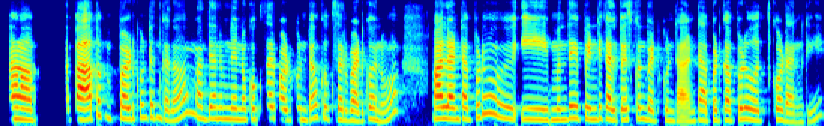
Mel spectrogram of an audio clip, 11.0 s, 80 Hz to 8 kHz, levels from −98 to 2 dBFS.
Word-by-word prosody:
ఆ! 260 - +7 0.8
పాపం 255 +7 +9 0.2
పడుకుంటుంది 285 +2 -1
కదా! 225 +2 -4 0.2
మధ్యాహ్నం 265 -1 -4
నేను 245 -1 -4
ఒక్కొక్కసారి 250 +3 -5
పడుకుంటా, 245 0 -4
ఒక్కొక్కసారి 260 -4 -6
పడుకోను. 215 0 -2 0.7
అలాంటప్పుడు 260 +5 +3 0.6
ఈ - - -2 0.4
ముందే 245 +4 -1 0.2
పిండి 255 +1 -2
కలిపేసుకొని 240 +2 -1
పెట్టుకుంటా. 220 - -5
అంటే 105 - -9
అప్పటికప్పుడు 230 +2 -2
ఒత్తుకోవడానికి. 200 -4 -7
250 Hz, 105 wpm, -22 LUFS, 230-265 Hz, 0.8 s, పాపం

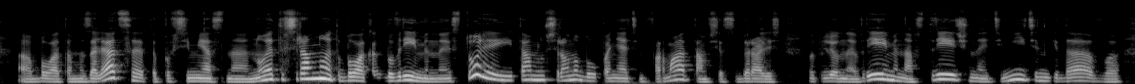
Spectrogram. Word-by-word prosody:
а, - - -5
была, 130 0 -3
там, 130 +1 -5
изоляция 185 - +1
эта 135 -3 -9
повсеместная. 140 -1 -3
Но 145 +10 +1
это 235 0 0
всё 230 +3 +1
равно, 265 +1 +9
это 235 -7 +1
была, 175 -1 +2
как 155 +1 -13
бы, 165 - -1
временная 145 -8 +1
история, 255 - +2
и - - -3
там, 210 +2 0
ну, 205 - +1
всё 210 -3 -5
равно 205 +3 -1
был 165 -4 -4
понятен 145 -3 -6
формат, 200 - -3
там 125 0 -4
все 125 +1 -11
собирались 125 -1 -5 0.2
в 140 - -11
определённое 140 -2 -4
время 215 - +4
на 145 -7 -3
встречи, 220 - +1
на 140 -3 -4
эти 135 +3 -11
митинги, 180 -6 -1
да, 155 +2 -3
в 130 -1 -8
150 Hz, 195 wpm, -23 LUFS, 135-210 Hz, 0.2 s, равно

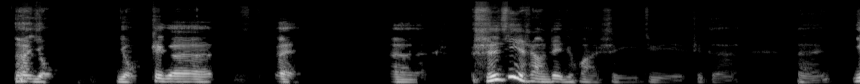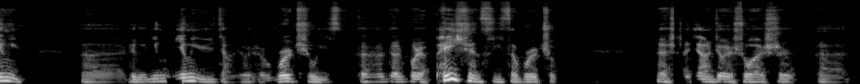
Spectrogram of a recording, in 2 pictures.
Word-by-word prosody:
呃， - - +5
有， 475 0 -1 0.6
有。 - - -2
这 145 - +2
个 125 -2 +1 0.6
对， - - +1 1.0
呃， 115 -1 -7 0.7
实 200 +6 +7
际 270 - +9
上 140 -5 -3
这 135 +2 +2
句 115 - -9
话 110 -2 -13
是 100 +2 -20
一 100 +1 -31
句 100 -5 -24
这 105 - -26
个， - - -29 0.8
呃， 95 -3 -18 0.3
英 165 +3 +3
语。 125 -7 -7 0.6
呃， 100 -2 -15
这 120 - -5
个 110 - -6
英 135 +5 -7
英 155 +2 +2
语 120 -9 -3
讲 105 -3 -14
就 110 0 -14
是： 100 - -19 0.2
“virtue 130 -4 +1
is”， 110 - -8 0.2
呃， 120 0 -8
呃， 125 - -2
不 130 +2 -4
是 130 - +1
“Patience 195 - +6
is 115 - -6
a 110 - -2
virtue”。 115 +1 -6 1.0
呃， - - -5
实 - - -7 0.2
际 - - -7
上 120 -1 -3
就 130 0 -1
是 120 - -4
说 115 +2 -4
是， 105 -1 -6 0.2
呃， 100 -1 -16
115 Hz, 235 characters per minute, -22 LUFS, 105-135 Hz, 1.0 s, 际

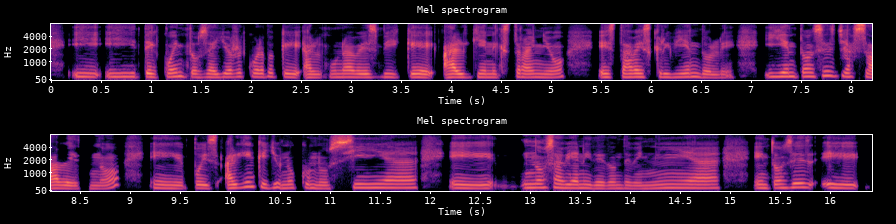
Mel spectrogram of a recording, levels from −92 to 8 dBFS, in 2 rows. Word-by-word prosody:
Y 190 -1 -5
y 195 +1 -4
te 180 0 +1
cuento, 190 +1 -3
o - - -7
sea, 170 0 +2
yo 180 +2 -3
recuerdo 190 0 -5
que 180 -1 -2
alguna 170 +2 -3
vez 170 +1 +2
vi 180 -2 -7
que 175 -1 +1
alguien 170 0 +2
extraño 170 0 -1 0.3
estaba 180 +1 +3
escribiéndole. 175 -3 -1 0.3
Y 200 +1 -1
entonces, 210 +3 +3
ya 200 -3 0
sabes, 165 -4 +7
¿no? 155 - -6 0.3
Eh, 170 -4 -4
pues, 170 -3 +2
alguien 200 +8 0
que 200 -5 -2
yo 205 +4 -5
no 185 +1 -6
conocía, 195 +2 +5 0.3
eh, 170 -2 -1 0.3
no 195 +1 -3
sabía 185 -3 +4
ni 185 -1 -5
de 165 -1 -5
dónde 165 0 -8
venía. 180 +4 -4 0.3
Entonces, 190 +4 -1
eh, 185 -3 -1
180 Hz, 140 wpm, -23 LUFS, 170-195 Hz, 0.3 s, sabes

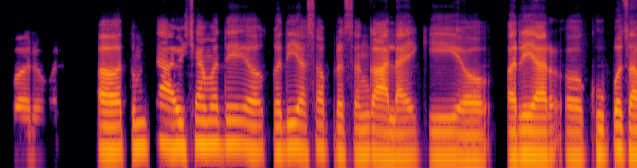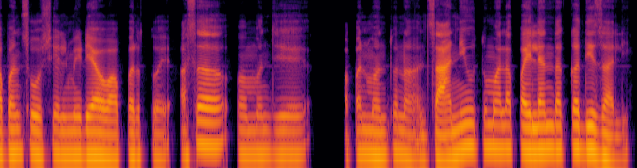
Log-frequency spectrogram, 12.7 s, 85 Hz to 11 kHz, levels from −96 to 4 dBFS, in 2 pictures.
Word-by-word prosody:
बरोबर. 120 -1 -6 0.4
अ, 145 0 +6
तुमच्या 160 +3 -1
आयुष्यामध्ये 165 +2 +1
अ, 145 -1 +2
कधी 150 +2 0
असा 145 +1 -1
प्रसंग 135 -1 -3
आलाय 120 -1 +3
की 120 -1 -5 0.2
अ, 110 -1 +1 0.4
"अरे 130 +1 +4
यार 125 0 +5
अ, 125 -1 0
खूपच 135 +1 0
आपण 130 +1 +2
सोशल 125 0 -2
मीडिया 125 0 +2
वापरतोय?" 115 +1 -3
असं 160 +4 +1 0.2
म्हणजे 130 0 -5 0.4
आपण 130 +1 -6
म्हणतो 125 +1 -2
ना 120 -3 -4 0.2
जाणीव 125 +7 +3
तुम्हाला 150 -1 -1
पहिल्यांदा 140 +1 +3
कधी 145 -1 +2
झाली? 110 -2 -3
130 Hz, 135 wpm, -23 LUFS, 125-145 Hz, 0.4 s, अ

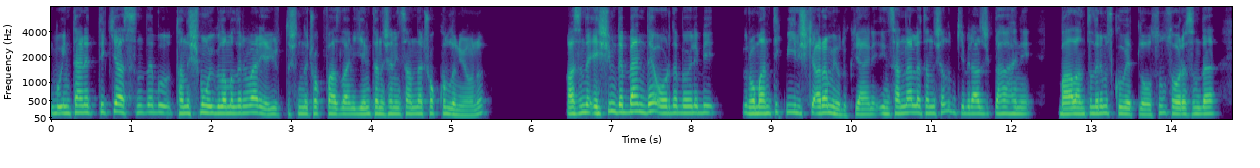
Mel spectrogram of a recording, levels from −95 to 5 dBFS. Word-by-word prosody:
bu 170 0 +1
internetteki 195 +3 0
aslında 190 0 -1
bu 175 -3 -2
tanışma 175 +2 +1
uygulamaları 175 0 +2
var 190 -1 +4
ya, 155 -4 -1
yurt 150 0 -6
dışında 160 +3 -3
çok 165 +1 -5
fazla, 155 -2 +1
hani, 150 0 -2
yeni 155 +1 0
tanışan 160 0 0
insanlar 160 +1 -1
çok 165 0 -5
kullanıyor 135 -7 -2
onu. 170 +6 -7 1.0
Aslında 175 +5 +3
eşim 180 +5 +1
de 195 0 +3
ben 210 -2 +4
de 215 +2 +4
orada, 180 -1 +1
böyle, 180 0 +1
bir 185 -1 -4 0.4
romantik 170 +3 +1
bir 200 - -4
ilişki 175 -2 -1
aramıyorduk, 160 -9 +2
yani, 145 -1 -1
insanlarla 170 +3 0
tanışalım 185 +4 -4
ki 170 -1 -6
birazcık 165 -1 -1
daha, 165 -1 -1
hani, 160 0 -4 0.3
bağlantılarımız 160 +3 +2
kuvvetli 150 -3 -1
olsun, 140 +7 -3
sonrasında 160 0 0
170 Hz, 170 wpm, -23 LUFS, 160-185 Hz, 1.0 s, var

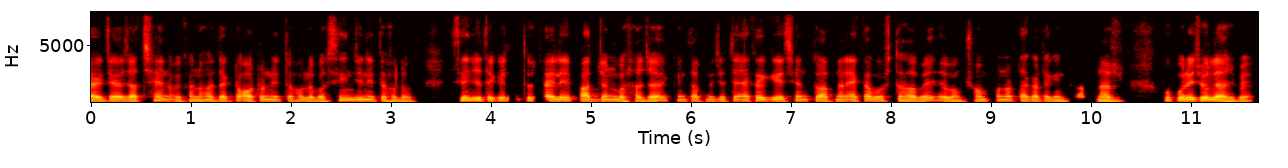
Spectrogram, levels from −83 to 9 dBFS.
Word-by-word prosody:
আরেক 120 -1 +4
জায়গায় 125 -1 +4
যাচ্ছেন 140 +6 0
ওইখানে 120 +1 -2
হয়তো 125 -1 -1
একটা 120 +1 -2
অটো 125 +2 +1
নিতে 125 0 -3
হলো 125 -2 -1
বা 120 - +2
সিএনজি 140 -1 0
নিতে 120 -2 -1
হল। 120 -1 -3 0.5
সিএনজিতে 150 -1 +2
কিন্তু 140 0 -3
চাইলেই 130 +2 +3
৫ 130 -1 +4
জন 130 - +2
বসা 115 0 -1
যায় 125 +4 +4
কিন্তু 125 -1 -7
আপনি 125 +1 -8
যেহেতু 125 -1 -4
একা 150 +4 +1
গিয়েছেন 125 0 0
তো - - -3
আপনার 120 +1 -3
একা 135 +3 -1
বসতে 125 +1 -2
হবে 120 +2 +2 0.2
এবং 115 0 0
সম্পূর্ণ 125 +1 -3 0.2
টাকাটা 125 -1 0
কিন্তু 120 0 -3
আপনার 120 -1 0 0.6
উপরে 135 -1 +4
চলে 140 -3 +7
আসবে। 115 0 0
125 Hz, 195 wpm, -24 LUFS, 120-135 Hz, 0.6 s, চলে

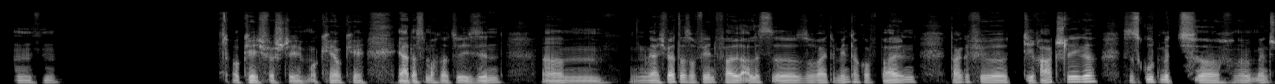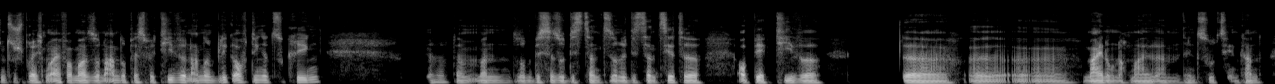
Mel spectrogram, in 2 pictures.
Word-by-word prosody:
Mhm. 90 +1 -6 1.7
Okay, - - +3
ich - - +1
verstehe. 80 -1 0
Okay, 90 +2 -1
okay. 85 0 -1 0.3
Ja, 80 0 +6
das 90 +2 0
macht 95 -2 -2
natürlich 85 0 0
Sinn. 90 +5 0 0.4
Ähm, 85 -1 -1 0.3
ja, 90 0 +1
ich 85 - -3
werde 110 +1 +6
das 105 - +1
auf 100 -1 -4
jeden 110 0 +2
Fall 100 -2 +4
alles, 100 -1 +1
äh, 95 0 +3
soweit 95 +1 -1
im 95 - -6
Hinterkopf 100 -4 -3
behalten. 100 +4 +2 0.3
Danke 105 +3 -1
für 100 -2 +2 0.2
die - - +2
Ratschläge. 125 +3 +4 0.3
Es - - -9
ist 100 0 0
gut, 115 -1 +1
mit, 105 -3 +2 0.2
äh, 95 -1 +1
Menschen 100 +1 -3
zu - - -3
sprechen, 95 0 0
um - - +5
einfach 95 +1 +1
mal 90 0 +4
so 85 0 0
'ne 85 - 0
andere 95 0 -1
Perspektive, 100 +2 -2
'nen 90 - +2
anderen 90 +1 -1
Blick 105 +3 -2
auf 95 +1 +3
Dinge 100 -3 -1
zu - - -5
kriegen. 105 +2 0 1.1
Ja, 100 +3 -7
damit 85 0 -5
man 85 -1 -4
so 80 - -4
'n 80 - -7
bisschen 90 0 +1
so 85 - 0
Distanz 85 0 -1
so 85 - 0
'ne 85 - 0
distanzierte, 85 +1 +1 0.4
objektive 85 -1 +1 0.8
äh 90 - +4
äh 80 -2 +5 0.2
äh 75 -3 0
äh 75 +3 -4
äh, 80 - -10 0.2
Meinung 80 0 +4
nochmal, 80 -1 -2
ähm, 80 -1 -7
hinzuziehen 80 -1 -6
kann. 80 +3 -4
90 Hz, 170 wpm, -24 LUFS, 85-100 Hz, 1.7 s, Ja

